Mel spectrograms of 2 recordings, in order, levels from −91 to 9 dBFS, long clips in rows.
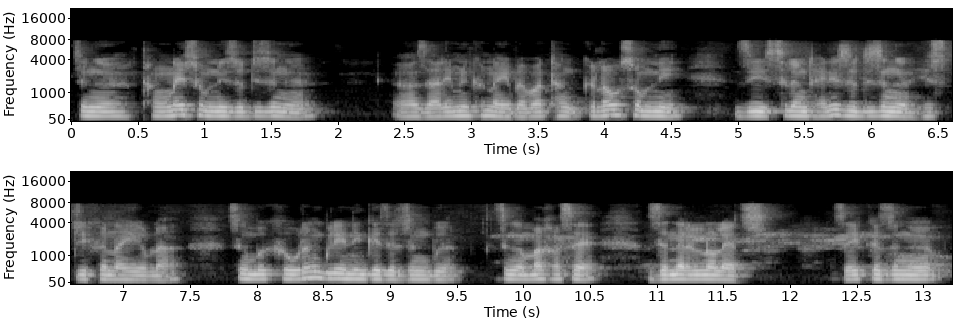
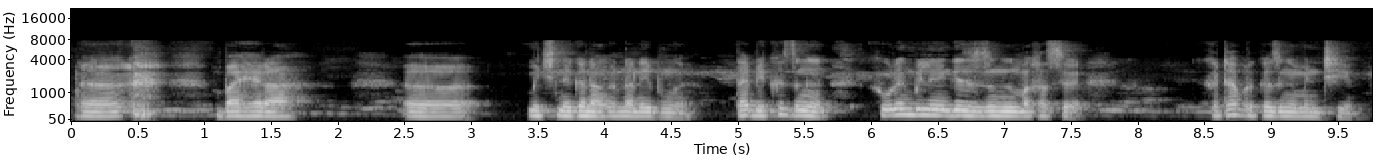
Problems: constant background noise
